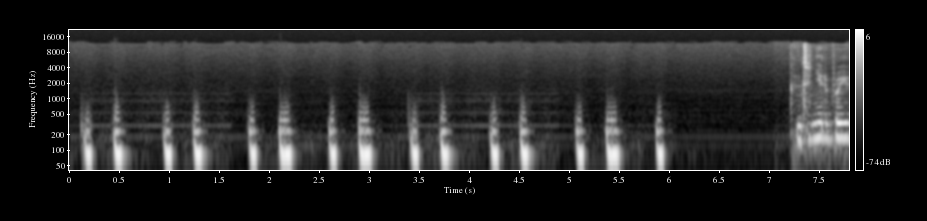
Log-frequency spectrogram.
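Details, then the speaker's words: Heart auscultation at the left second interspace during deeper-than-normal breathing: regular heart sounds near 75 per minute with an abnormally wide split of S2 that comes and goes with respiration. "try to hear splitting of S2 here it is abnormally wide it comes and goes with respiration"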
